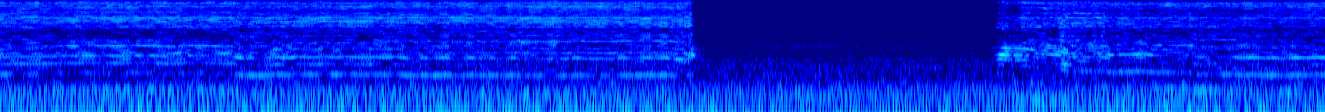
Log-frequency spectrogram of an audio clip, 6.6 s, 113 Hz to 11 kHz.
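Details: 5 V miniature air pump for a pocket smoke machine gives a steady high buzzing whine with an even pitch and a brief dip midway; running normally.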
